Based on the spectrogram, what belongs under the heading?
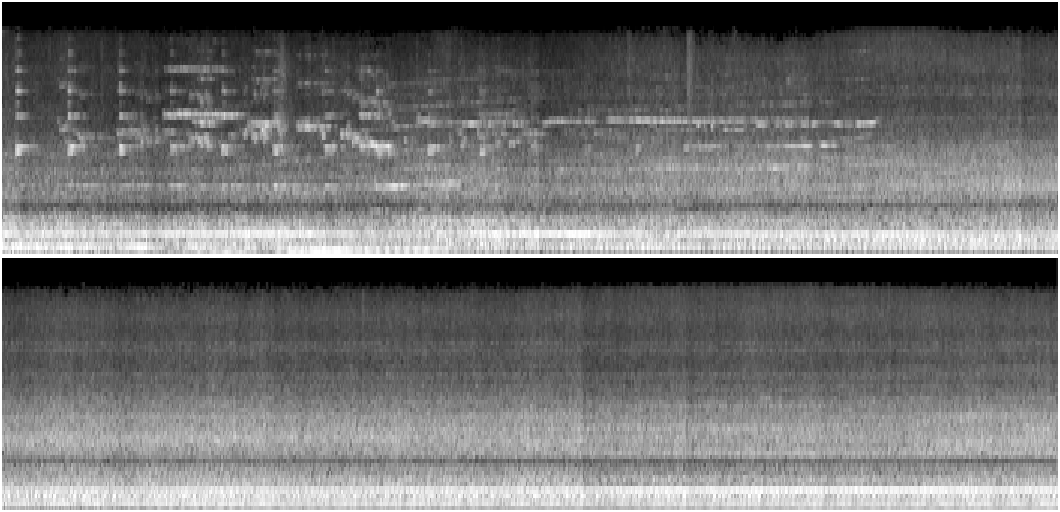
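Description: Diesel-hauled passenger train pulling in, with thin high-pitched wheel squeal for about the first twelve seconds. After that only the locomotive's diesel engine is left, a steady close-up drone.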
